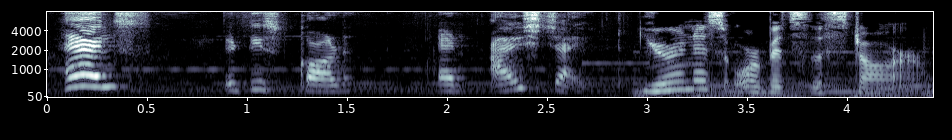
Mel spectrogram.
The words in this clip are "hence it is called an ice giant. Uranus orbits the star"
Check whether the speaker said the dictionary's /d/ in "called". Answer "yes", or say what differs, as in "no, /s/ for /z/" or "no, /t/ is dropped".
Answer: yes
